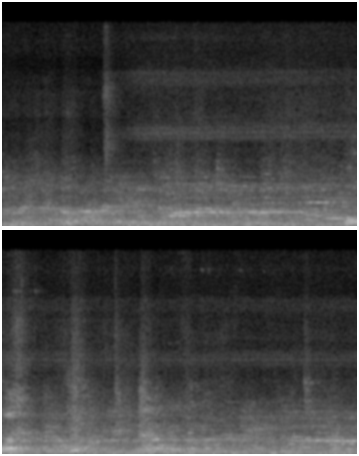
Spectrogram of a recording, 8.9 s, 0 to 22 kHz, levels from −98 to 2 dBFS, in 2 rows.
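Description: Everyday sounds that pump and thin throughout, with sustained parts and tails sinking by around 5 dB, because a noise suppressor applied to these sounds treats steady content as noise.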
